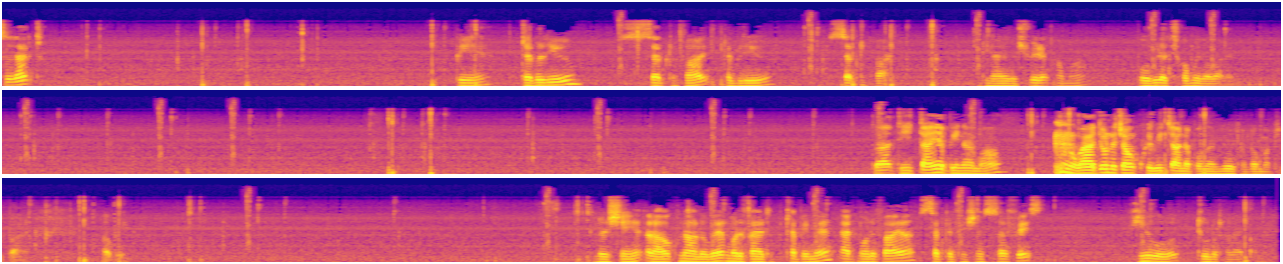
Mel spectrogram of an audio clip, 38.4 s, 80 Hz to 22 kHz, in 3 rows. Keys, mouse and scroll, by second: 1.0 a, 2.9 a, 5.3 w, 7.0 w, 10.4 g, 12.4 g, 13.4 middle click, 14.4 right click, 14.4 g, 18.6 right click, 19.2 g, 20.2-21.5 middle drag, 21.5 click, 21.7 g, 22.6 click, 23.2-24.8 middle drag, 26.0 Tab, 27.4 Tab, 30.4 g, 31.1 click, 31.3 Tab.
